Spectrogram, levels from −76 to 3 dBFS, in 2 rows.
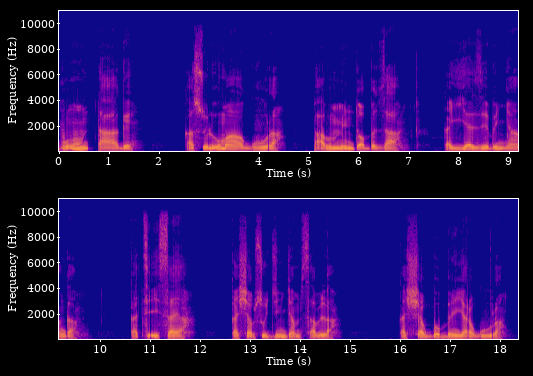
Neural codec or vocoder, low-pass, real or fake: none; 9.9 kHz; real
